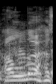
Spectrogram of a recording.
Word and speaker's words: Аллах: Слова, состоящие фактически только из букв имени Аллаха Субхана ва Тааля. Взгляните на эти буквы. Алиф, лям, лям, ха. Аллах. Аллах. Она начинается с хамзы, которая произносится на уровне глубокой артикуляции в горле.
